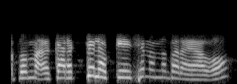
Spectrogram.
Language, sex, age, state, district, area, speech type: Malayalam, female, 18-30, Kerala, Kottayam, rural, conversation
